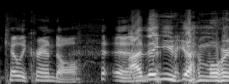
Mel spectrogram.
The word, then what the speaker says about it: Crandall: I keep saying Kelly Crandall. I think you got more ish from me, actually, than you actually did on everything. Twitter. It's like, it rhymes with candle.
